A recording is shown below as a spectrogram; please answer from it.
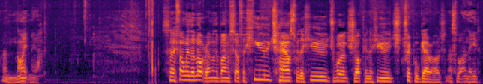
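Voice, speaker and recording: A British hobbyist repairer presents a video from his home kitchen workshop, keeping up casual, unscripted commentary while he works and often muttering asides to himself. His medium-pitched voice is animated and a little mellow, at normal speed, recorded on a handheld phone.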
